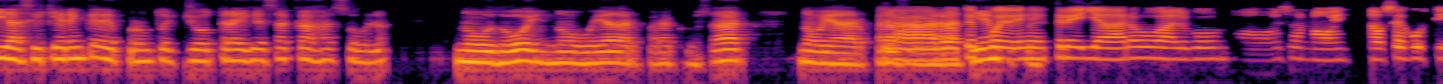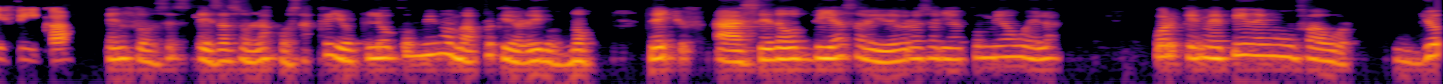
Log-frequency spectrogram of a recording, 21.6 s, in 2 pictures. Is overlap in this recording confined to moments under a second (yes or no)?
no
